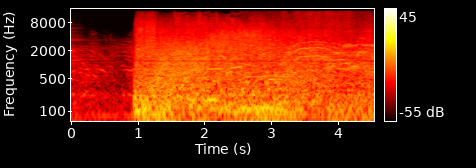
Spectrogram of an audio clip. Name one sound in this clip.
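A loud explosion bursts with a deep roar.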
